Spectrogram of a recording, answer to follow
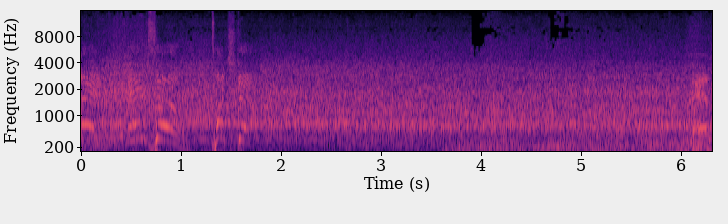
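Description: Stadium crowd cheering, a steady roar of many voices, with individual shouts and a few sharp knocks in the first second or so.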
